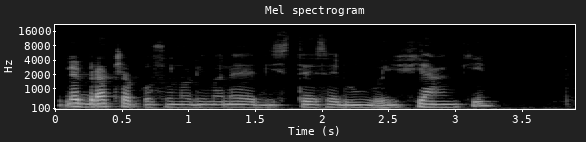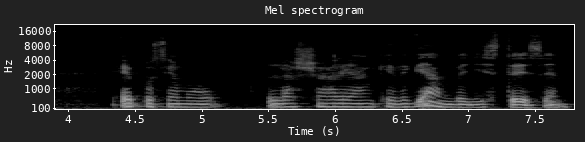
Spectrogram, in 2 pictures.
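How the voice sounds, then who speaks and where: A woman guiding a body scan meditation, giving calm, unhurried instructions in short phrases with pauses. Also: extremely low pitch, breathy edge. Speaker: meditation guide.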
